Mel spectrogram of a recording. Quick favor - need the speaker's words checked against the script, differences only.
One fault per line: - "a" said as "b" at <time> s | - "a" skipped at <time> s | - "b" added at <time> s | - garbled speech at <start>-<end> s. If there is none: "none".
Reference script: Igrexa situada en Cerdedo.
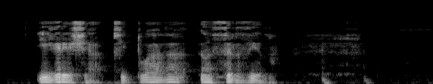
none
